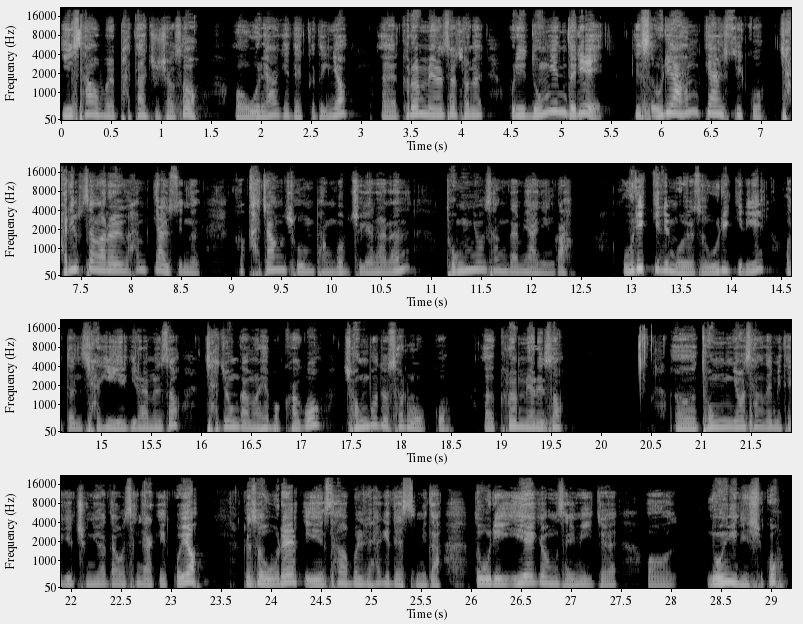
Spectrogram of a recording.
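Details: Adult speaker; Typical speech.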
